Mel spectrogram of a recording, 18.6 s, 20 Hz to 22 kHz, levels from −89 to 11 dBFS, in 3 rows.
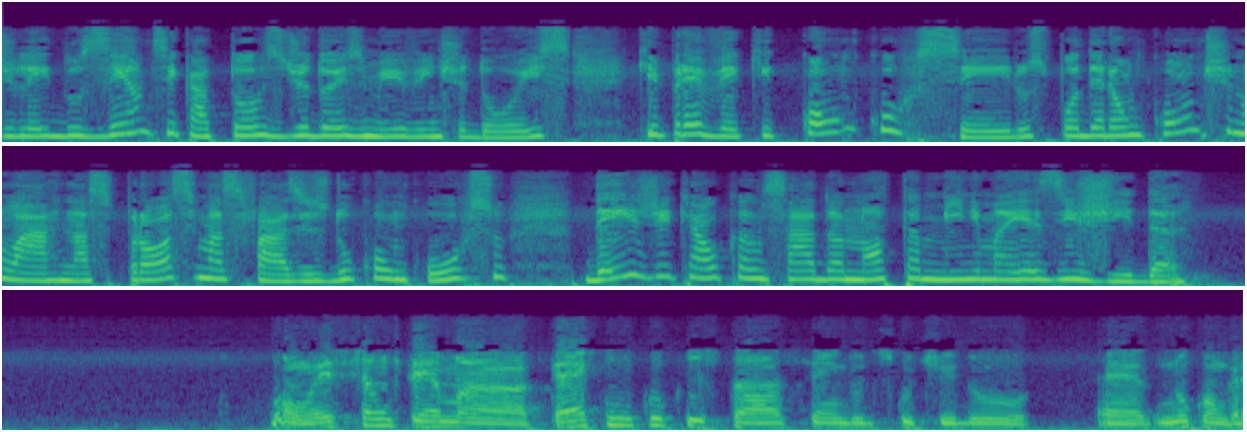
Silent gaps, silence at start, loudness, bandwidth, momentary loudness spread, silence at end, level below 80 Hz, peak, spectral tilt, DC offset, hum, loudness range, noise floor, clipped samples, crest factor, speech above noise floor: none; 0 s; -17 LUFS; 11 kHz; 6 LU; 0 s; -34 dBFS; -2 dBFS; -4.5 dB/octave; under 0.1%; none; 3 LU; -42 dBFS; under 0.1%; 16 dB; 25 dB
